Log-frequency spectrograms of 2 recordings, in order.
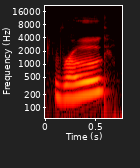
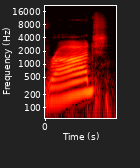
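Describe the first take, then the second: First: It has a long o and hard g. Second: It has a short ah and soft j. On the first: "I feel like I've been saying this wrong because I've been saying Rogue" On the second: "then I hear people say Raj"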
